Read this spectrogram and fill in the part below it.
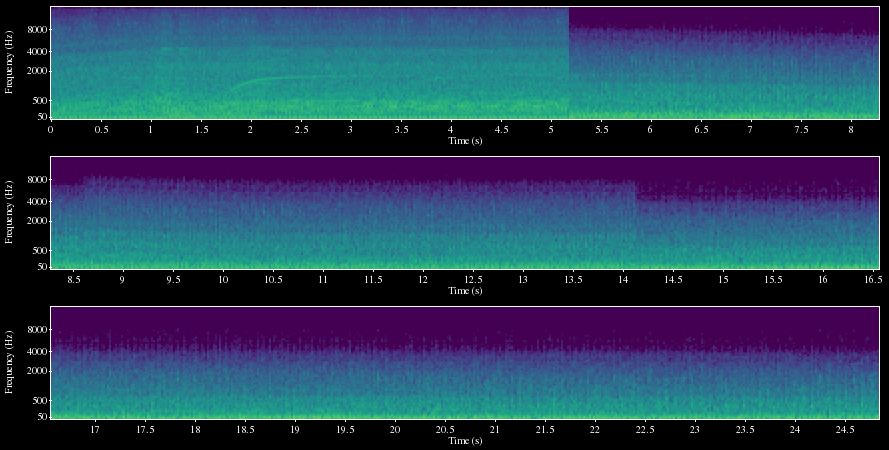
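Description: A propeller plane's engine drones steadily as it flies.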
